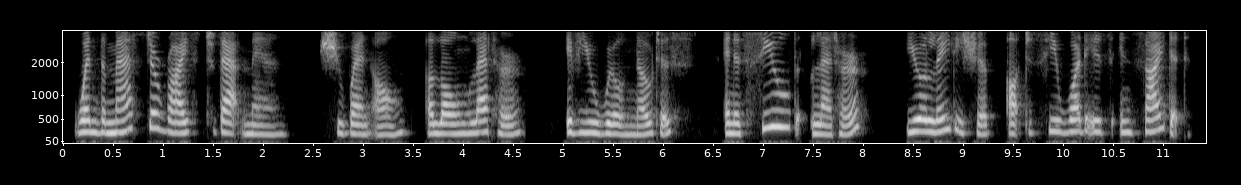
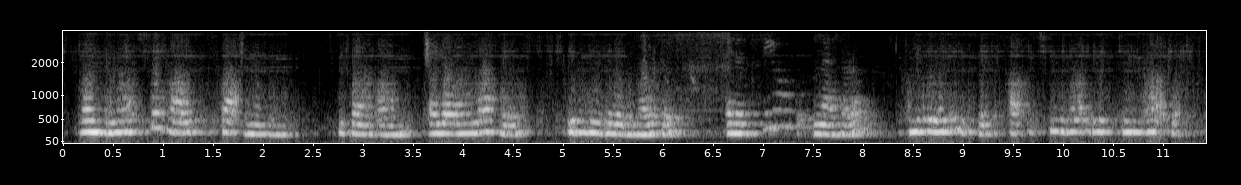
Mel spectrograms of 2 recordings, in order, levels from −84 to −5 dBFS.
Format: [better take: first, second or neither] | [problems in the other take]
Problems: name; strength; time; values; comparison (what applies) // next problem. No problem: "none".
first | noise reduction (neural separator model SepFormer DNS4)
